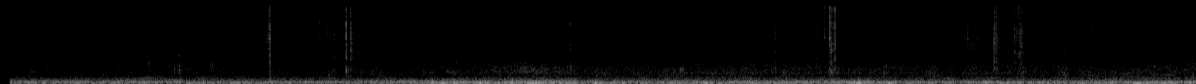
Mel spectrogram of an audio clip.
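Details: Only a low indoor rumble with scattered sharp clicks and rustling handling noises is heard, and no animal calls.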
